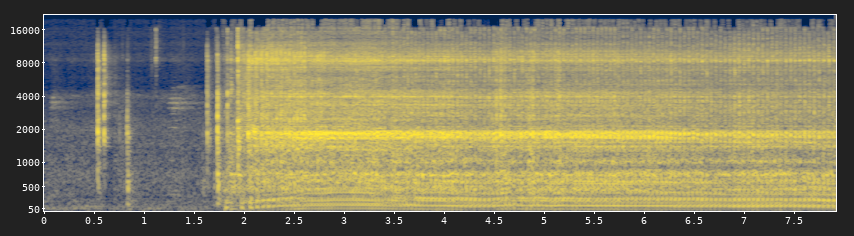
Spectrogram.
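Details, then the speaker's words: 1982 Honda XL250R single, compression a bit low, bought cheap after a shop called the engine shot: fires up and idles with light top-end clatter on the beat; suspected loose valve clearance and slack cam chain tensioner, owner hopes not connecting rod. "Okay, we heard this noise. The noise is coming from the top end. For the noise, I see three possible reasons. First suspect is valve clearance,"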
